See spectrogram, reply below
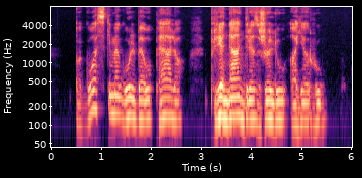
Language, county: Lithuanian, Kaunas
